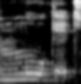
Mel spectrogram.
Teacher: Notice you don't pronounce the T.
